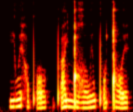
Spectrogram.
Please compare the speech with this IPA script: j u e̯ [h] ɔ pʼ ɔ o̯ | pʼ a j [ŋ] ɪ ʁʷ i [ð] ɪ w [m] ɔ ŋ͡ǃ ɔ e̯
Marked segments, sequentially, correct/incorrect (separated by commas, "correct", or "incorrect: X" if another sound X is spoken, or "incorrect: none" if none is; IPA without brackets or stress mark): correct, incorrect: ŋ͡ǃ, incorrect: w, incorrect: pʼ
